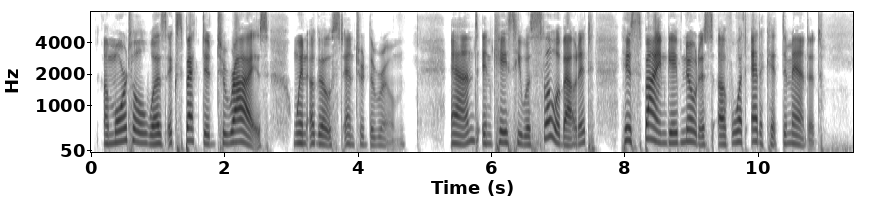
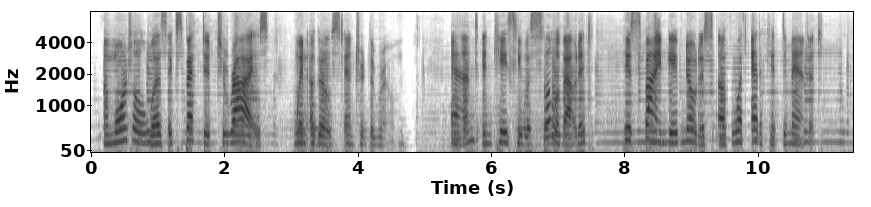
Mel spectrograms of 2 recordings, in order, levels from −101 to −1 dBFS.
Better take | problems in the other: first | noise reduction (neural separator model SepFormer DNS4)

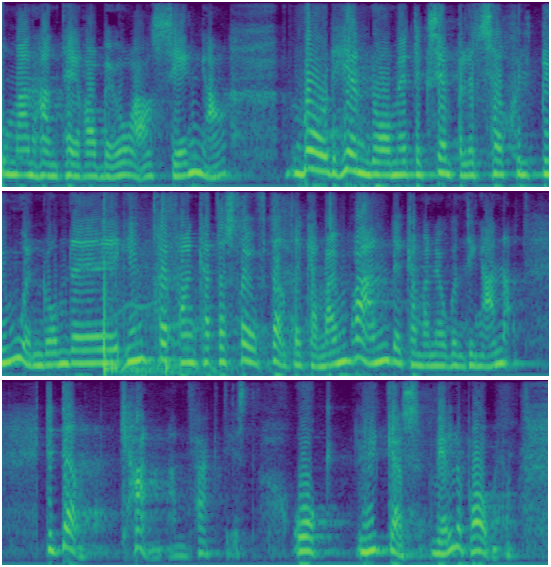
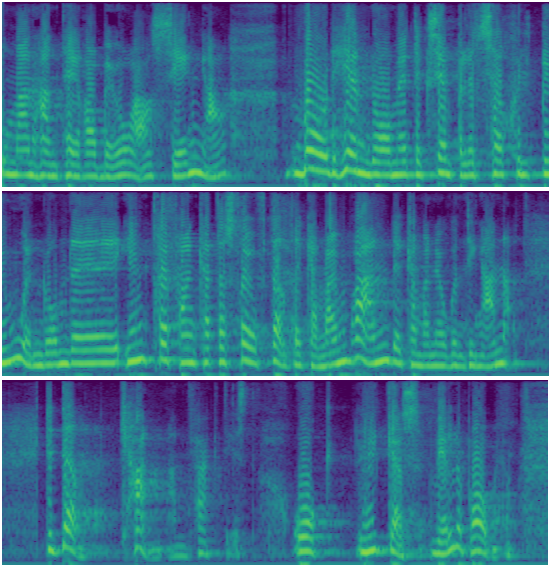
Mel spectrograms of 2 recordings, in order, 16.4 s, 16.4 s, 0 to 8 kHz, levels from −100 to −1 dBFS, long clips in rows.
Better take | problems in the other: second | background sound (Fireworks); 8 dB below the speech

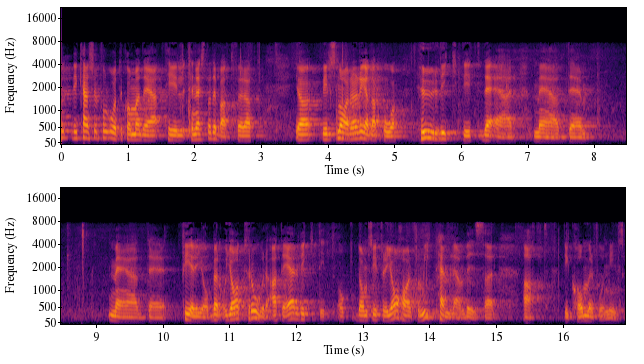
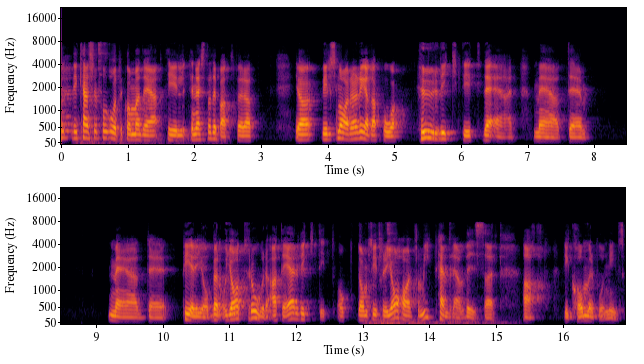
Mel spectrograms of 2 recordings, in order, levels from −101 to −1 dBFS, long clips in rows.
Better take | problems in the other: first | noise reduction (neural mask model DeepFilterNet 3)

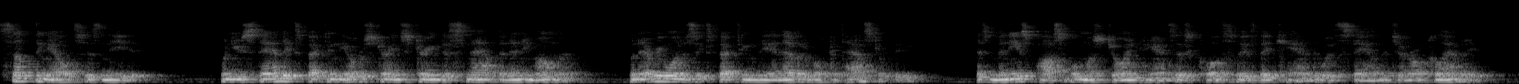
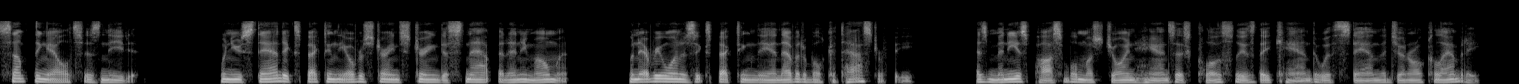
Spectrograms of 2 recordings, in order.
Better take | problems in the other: second | room echo; dies away in 0.7 s

